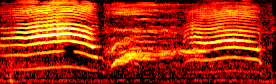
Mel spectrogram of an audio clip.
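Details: Orange domestic cat giving three drawn-out, strongly harmonic meows: a loud, steady first cry, a softer, bending middle one, then a long, wavering final meow, with a faint low hum underneath.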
